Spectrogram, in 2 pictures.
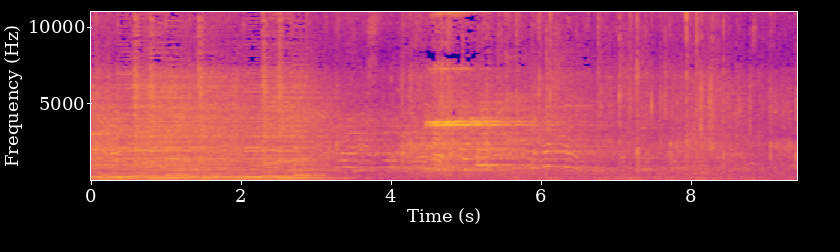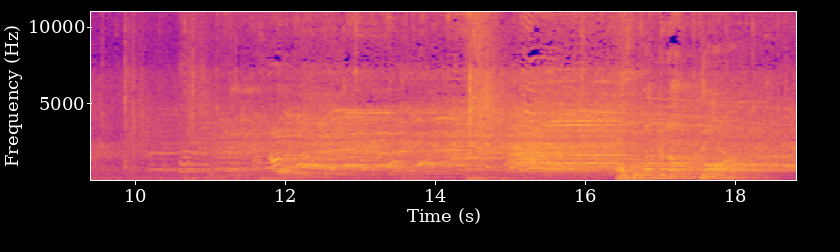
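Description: Indoor volleyball arena sound: PA music for the first three seconds, then crowd chatter with a short high whistle about four and a half seconds in and ball contacts during play. Crowd voices swell and are loudest near the end.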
